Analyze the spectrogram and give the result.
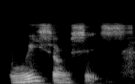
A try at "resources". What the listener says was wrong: give me an R sound instead of an U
